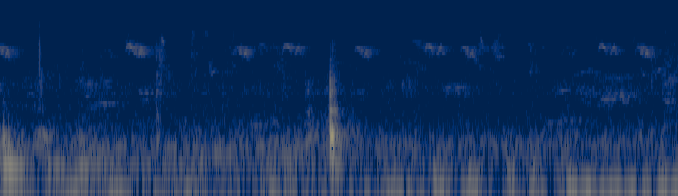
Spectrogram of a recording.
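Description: Birds chirping faintly, short high calls about two a second, with one sharp click about halfway through.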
